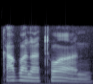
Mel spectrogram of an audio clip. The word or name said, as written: Cabanatuan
